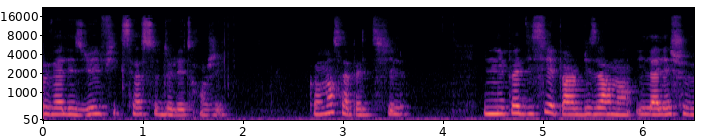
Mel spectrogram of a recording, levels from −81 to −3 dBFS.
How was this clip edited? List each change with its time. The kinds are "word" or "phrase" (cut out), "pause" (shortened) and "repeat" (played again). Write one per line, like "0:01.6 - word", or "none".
none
